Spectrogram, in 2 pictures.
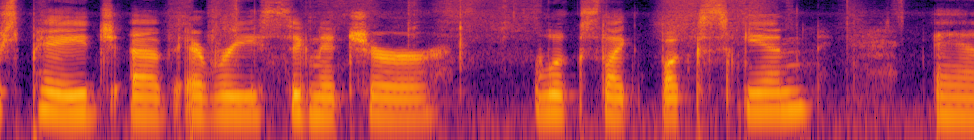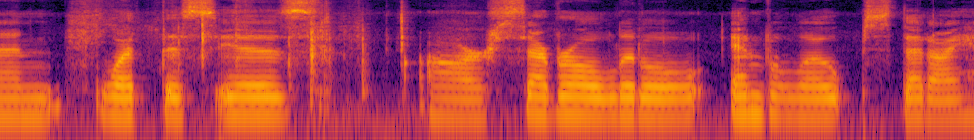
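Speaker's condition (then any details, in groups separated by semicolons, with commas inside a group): No condition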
